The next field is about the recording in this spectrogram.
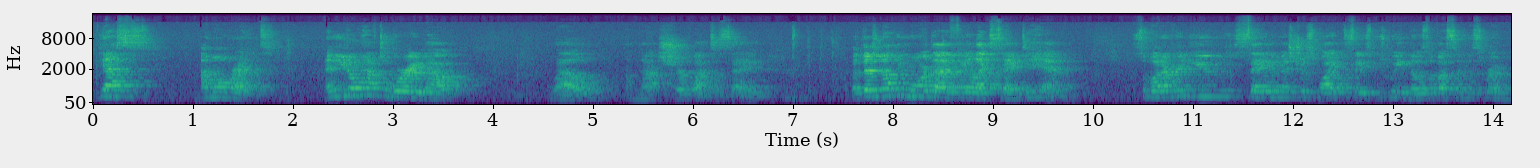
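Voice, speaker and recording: A woman's voice: fairly high pitch, normal speed, natural voice. A woman playing a guarded, conflicted townswoman in a staged reading of a historical play, hesitant and restrained. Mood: uneasy, guarded. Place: theatre stage, recorded from the audience. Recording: echoey hall, distant mic, faint noise.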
